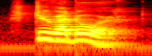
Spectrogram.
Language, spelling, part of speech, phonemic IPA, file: Dutch, stuwadoor, noun, /styʋaːdɔːr/, Nl-stuwadoor.ogg
- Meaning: stevedore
